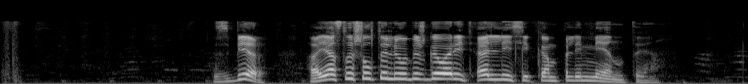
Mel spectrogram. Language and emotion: Russian, positive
